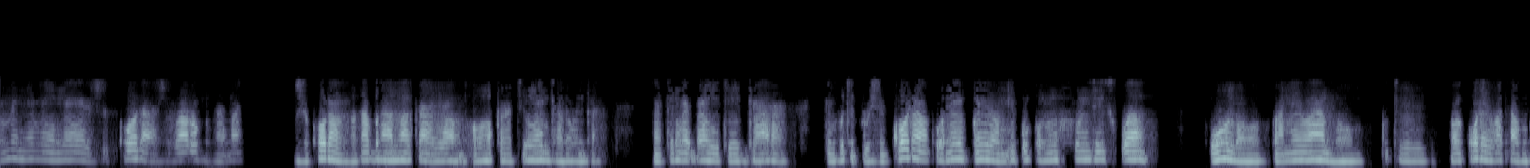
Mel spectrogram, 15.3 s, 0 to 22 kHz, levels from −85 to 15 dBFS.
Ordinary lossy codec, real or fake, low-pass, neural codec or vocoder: AAC, 16 kbps; fake; 3.6 kHz; codec, 24 kHz, 1 kbps, SNAC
